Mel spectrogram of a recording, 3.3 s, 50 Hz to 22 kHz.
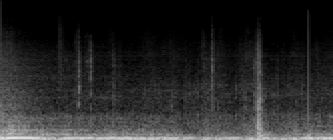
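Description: A Ford Fox-body car engine with SVE 170cc aluminum heads, B303 cam, aftermarket exhaust, stock intake and injectors idles with a deep, close rumble, with a brief louder burst at the start and a steady throb after.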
